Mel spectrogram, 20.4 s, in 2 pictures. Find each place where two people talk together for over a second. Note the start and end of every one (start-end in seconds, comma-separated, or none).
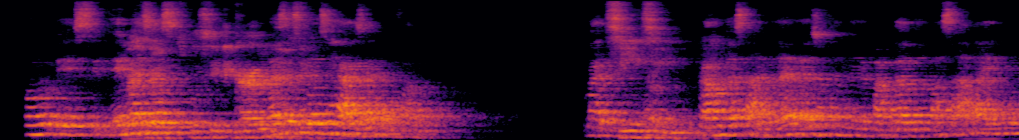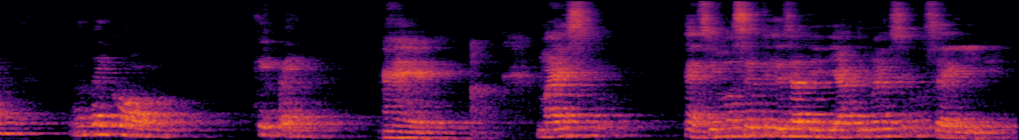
none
